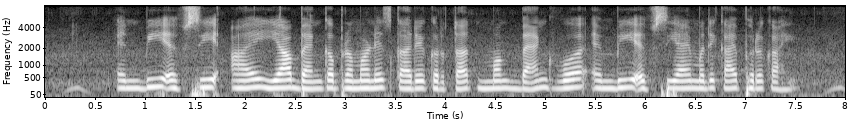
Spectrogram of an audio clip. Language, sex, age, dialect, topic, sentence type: Marathi, female, 18-24, Standard Marathi, banking, question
